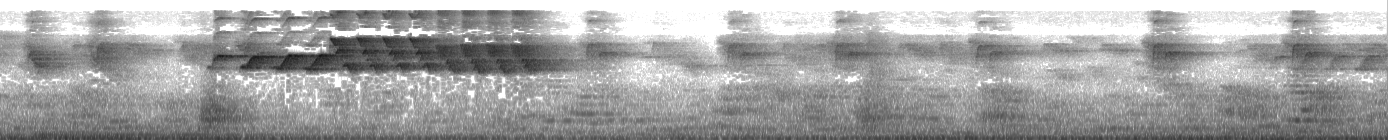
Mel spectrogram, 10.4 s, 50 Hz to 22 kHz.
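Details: Captive double-collared seedeater (coleiro) kept in São Paulo, Brazil, singing with the 'encarte da 3ª nota' pattern. Soft high chips lead into a loud, rapid, rattling high trill lasting over two seconds, followed by evenly spaced short high notes about once per second.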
